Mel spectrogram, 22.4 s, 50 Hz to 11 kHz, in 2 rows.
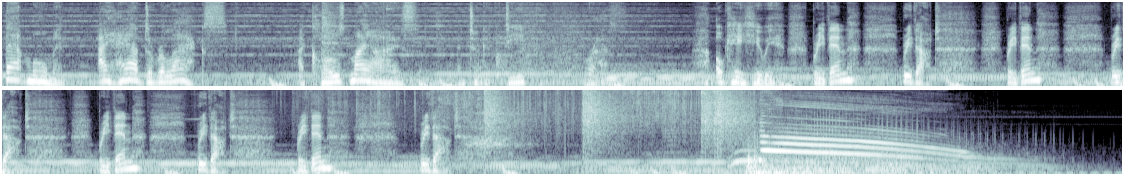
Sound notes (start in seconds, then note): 17.2 static crackling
